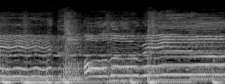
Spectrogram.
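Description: Early-1970s Philadelphia soul record: held vocal notes with vibrato over a steady drum beat and bass, the voices stepping up in pitch a little under a second in.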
